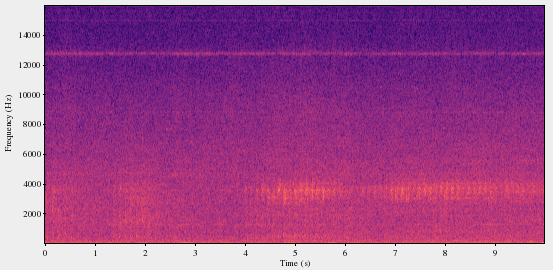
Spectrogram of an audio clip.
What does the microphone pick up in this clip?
unidentified impact machinery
